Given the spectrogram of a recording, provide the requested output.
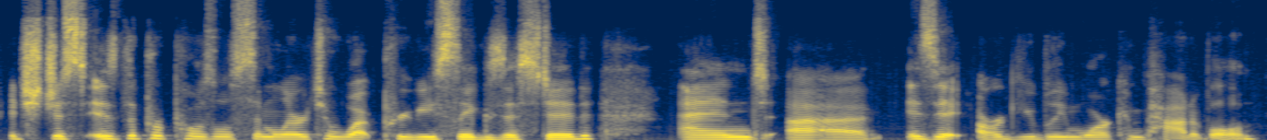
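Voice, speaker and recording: A woman's voice: fairly low pitch, steady tone, no echo. A woman giving a formal, plain-spoken staff presentation as a municipal planner at a council meeting. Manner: measured, procedural, plain-spoken.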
